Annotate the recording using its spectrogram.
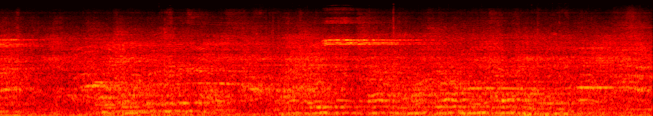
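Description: Sports-hall ambience during a roller derby jam: skate wheels rolling and knocking on the hard floor, with background voices echoing through the large hall. A short, steady high tone sounds a bit over three seconds in.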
